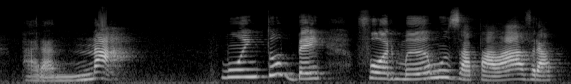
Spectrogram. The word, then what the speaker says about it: Paraná: O N e a letra A com o acento agudo que faz esse som mais forte do A. Paraná.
